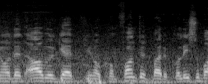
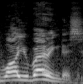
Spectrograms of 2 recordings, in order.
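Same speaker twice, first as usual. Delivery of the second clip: ordinary talk, nothing marked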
